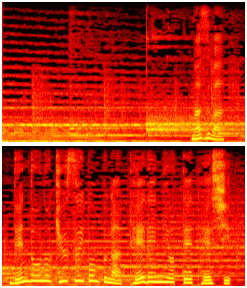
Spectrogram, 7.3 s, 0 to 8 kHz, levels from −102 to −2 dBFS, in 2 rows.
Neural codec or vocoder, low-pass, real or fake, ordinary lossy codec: none; none; real; none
